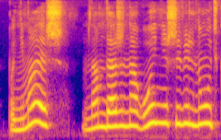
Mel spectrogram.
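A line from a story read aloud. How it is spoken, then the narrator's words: Shouting. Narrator (Russian): кричала ей Топа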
